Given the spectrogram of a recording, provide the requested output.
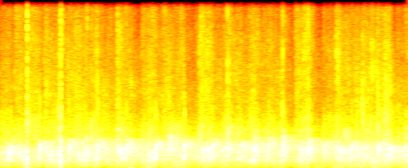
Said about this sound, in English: And I must laud the government of Israel, the government of the United States, for doing what had to be done. Let's give them a rousing round of applause.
